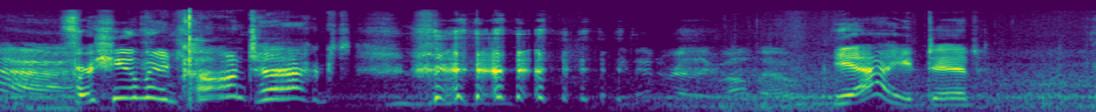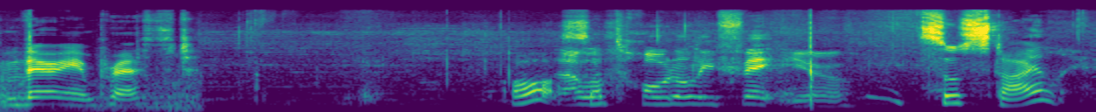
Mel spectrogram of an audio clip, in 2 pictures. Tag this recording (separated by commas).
Speech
